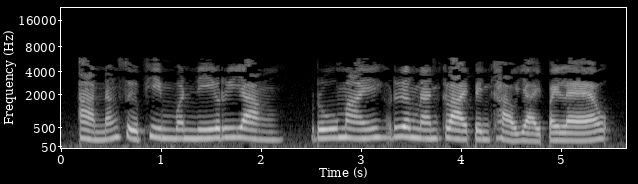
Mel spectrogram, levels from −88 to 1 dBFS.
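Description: MP3 compression damage runs through the whole speech clip. Nothing is present above about 5.9 kHz, so the treble is cut at one fixed point, and the sound is heavily watery and swirly, with metallic chirping on s sounds and smeared attacks. The likely cause is an MP3 encoder starved of bits, fitting a rate near 24 kbps. It dropped the top band and zeroed weak frequency lines, which flicker on and off between frames.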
